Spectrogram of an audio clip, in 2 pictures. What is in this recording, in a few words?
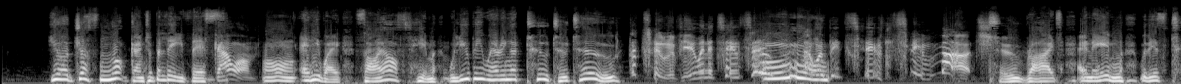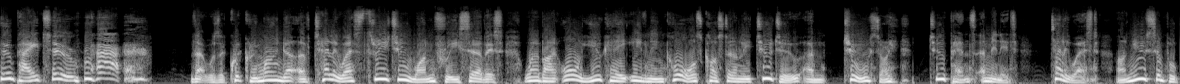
radio ad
